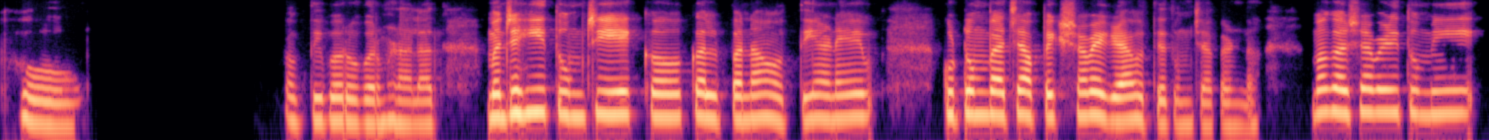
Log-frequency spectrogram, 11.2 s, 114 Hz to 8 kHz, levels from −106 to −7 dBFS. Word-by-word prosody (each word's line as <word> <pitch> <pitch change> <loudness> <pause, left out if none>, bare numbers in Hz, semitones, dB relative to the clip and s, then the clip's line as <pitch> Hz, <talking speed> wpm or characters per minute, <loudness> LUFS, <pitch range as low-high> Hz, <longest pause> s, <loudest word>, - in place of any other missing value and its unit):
हो. 180 -4 -4 1.5
अगदी 205 0 -5
बरोबर 195 -2 -2
म्हणालात. 185 -2 -6 0.4
म्हणजे 230 +3 +5
ही 270 0 +4
तुमची 245 +1 0
एक 250 -1 -2
अ, 230 0 +3
कल्पना 220 -1 +1
होती 215 -1 -3
आणि 225 +1 -1 0.6
कुटुंबाच्या 245 0 +3
अपेक्षा 235 0 0
वेगळ्या 215 -4 +4
होत्या 210 -3 -4
तुमच्याकडनं. 180 -1 -11 0.4
मग 265 +1 +1
अशा 265 +1 +2
वेळी 265 0 +1
तुम्ही 255 0 -4
225 Hz, 115 wpm, -19 LUFS, 200-245 Hz, 1.5 s, म्हणजे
